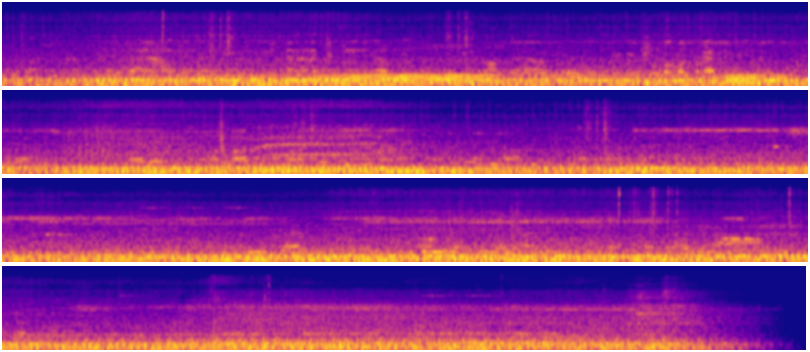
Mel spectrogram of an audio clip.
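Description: Street and traffic noise: motorcycles and other vehicles running and passing at a checkpoint, a steady low rumble with indistinct voices in the background.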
